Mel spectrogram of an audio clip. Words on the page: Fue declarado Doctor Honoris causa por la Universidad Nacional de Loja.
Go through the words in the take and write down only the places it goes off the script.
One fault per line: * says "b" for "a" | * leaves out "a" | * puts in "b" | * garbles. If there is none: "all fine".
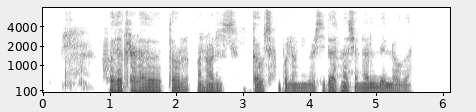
all fine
